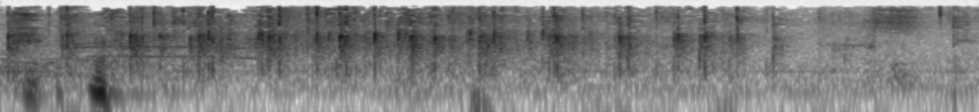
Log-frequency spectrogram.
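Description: An audience claps steadily for several seconds after a singing performance, a dense patter of many hands filling the space before tapering off slightly toward the end.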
